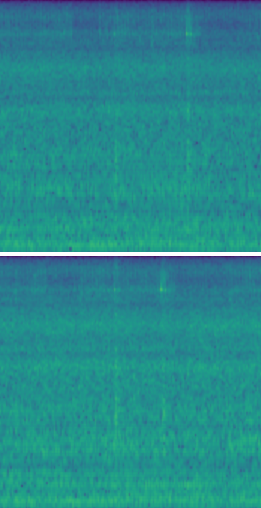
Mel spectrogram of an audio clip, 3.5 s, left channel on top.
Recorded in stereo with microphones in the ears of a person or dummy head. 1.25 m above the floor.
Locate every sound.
Only background noise.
